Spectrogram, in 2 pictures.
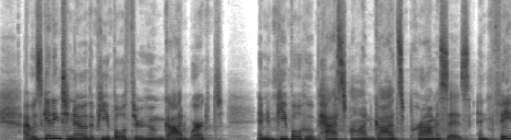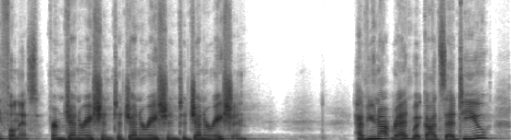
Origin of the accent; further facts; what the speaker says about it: Iowa, United States; I'm from Iowa, after all.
